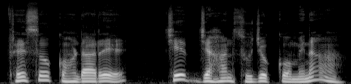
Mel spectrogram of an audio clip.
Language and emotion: Santali, neutral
